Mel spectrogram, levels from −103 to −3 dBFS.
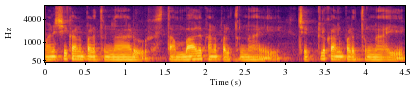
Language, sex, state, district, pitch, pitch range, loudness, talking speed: Telugu, male, Andhra Pradesh, Krishna, 100 Hz, 95-105 Hz, -19 LUFS, 120 wpm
